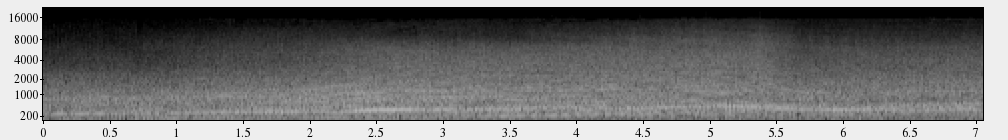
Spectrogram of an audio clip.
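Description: Lola T70 MkII Spyder race cars in a video game race at Road America, a dense continuous engine roar with rising and falling pitch as several cars drive together, loud and sustained without a break.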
